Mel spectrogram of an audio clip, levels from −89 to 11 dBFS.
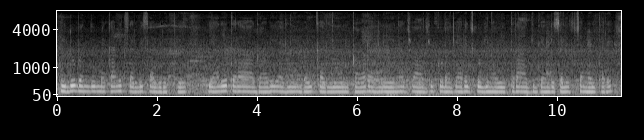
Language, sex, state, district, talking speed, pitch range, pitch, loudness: Kannada, female, Karnataka, Shimoga, 140 wpm, 160-175 Hz, 165 Hz, -22 LUFS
